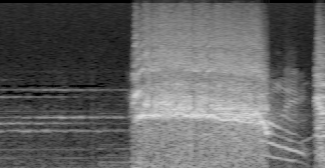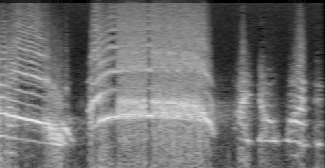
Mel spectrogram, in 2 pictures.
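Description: A few faint held music notes, then about a second and a half in a woman screams very loudly: two long shrieks with a shorter, downward-sliding one between them, then short broken cries near the end. It is a scream of waking from a trance as if from a nightmare.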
